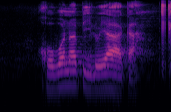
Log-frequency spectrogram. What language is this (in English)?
Northern Sotho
